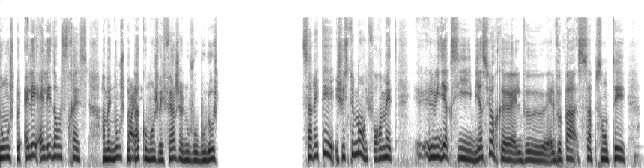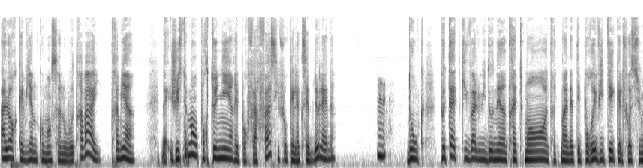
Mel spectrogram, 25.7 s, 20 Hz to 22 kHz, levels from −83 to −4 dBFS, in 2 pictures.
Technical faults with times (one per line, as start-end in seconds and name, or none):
4.35-6.07 long network dropout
